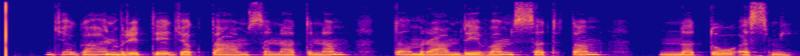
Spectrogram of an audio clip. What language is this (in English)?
Sanskrit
